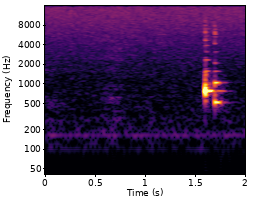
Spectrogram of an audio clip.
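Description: Mostly quiet room tone, then near the end a short falling electronic chime from the Samsung Android phone's voice-input screen, the tone that marks it has stopped listening and begun processing the spoken question.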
